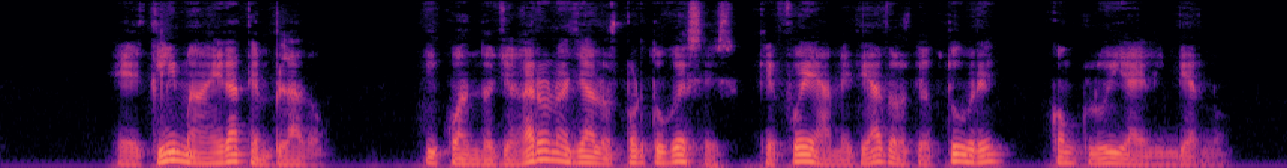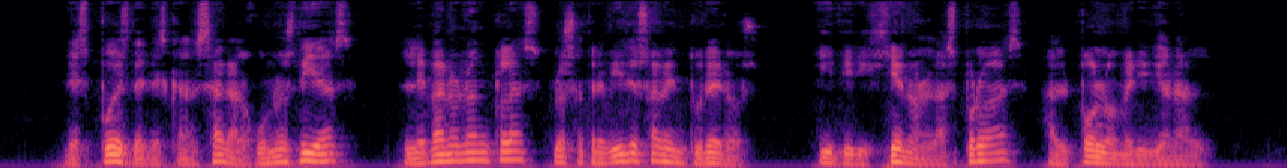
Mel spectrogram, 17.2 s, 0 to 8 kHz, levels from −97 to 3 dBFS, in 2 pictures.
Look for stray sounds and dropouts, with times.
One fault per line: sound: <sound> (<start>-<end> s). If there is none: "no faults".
no faults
